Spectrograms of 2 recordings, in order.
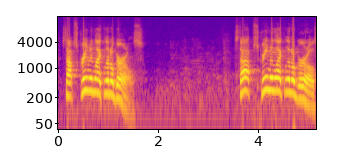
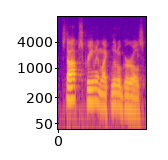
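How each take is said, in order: First: High, loud exasperated command; loud rebuke. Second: Said in the usual way. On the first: Acted. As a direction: call out a forceful order to stop. Paraphrases Jesus's rebuke, forcefully.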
